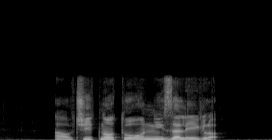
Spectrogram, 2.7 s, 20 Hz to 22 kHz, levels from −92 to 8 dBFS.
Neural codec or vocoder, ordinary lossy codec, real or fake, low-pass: vocoder, 22.05 kHz, 80 mel bands, Vocos; none; fake; 9.9 kHz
